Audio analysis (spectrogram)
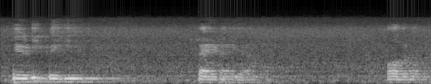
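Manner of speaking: ordinary delivery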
